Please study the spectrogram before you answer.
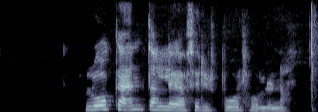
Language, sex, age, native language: Icelandic, female, 20-29, Icelandic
